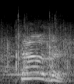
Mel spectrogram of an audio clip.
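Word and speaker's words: Sauser: Men 25 to 30, third place, Brian Saucer, S-A-U-S-E-R. I hope that's, is that how you pronounce it? Saucer? Saucer, okay. Saucer.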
